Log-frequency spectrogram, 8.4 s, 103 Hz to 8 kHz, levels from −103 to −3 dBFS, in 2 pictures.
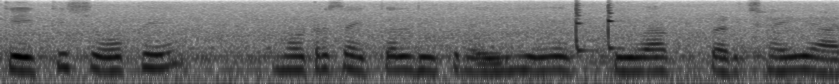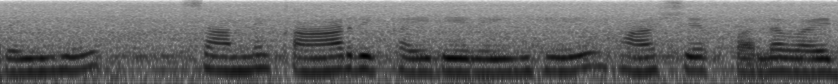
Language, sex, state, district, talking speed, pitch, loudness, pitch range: Hindi, male, Madhya Pradesh, Dhar, 180 wpm, 210 Hz, -17 LUFS, 200-220 Hz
